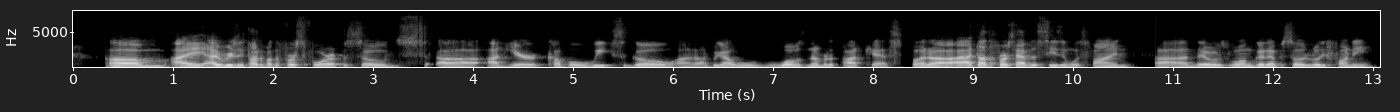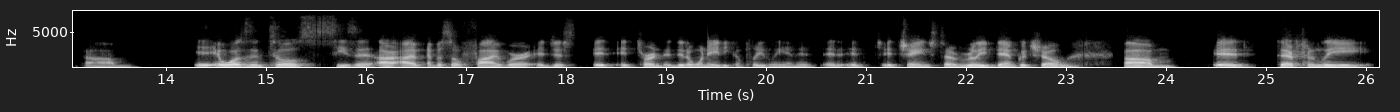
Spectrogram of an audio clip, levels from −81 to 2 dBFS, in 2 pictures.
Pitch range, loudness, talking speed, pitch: 110-125 Hz, -21 LUFS, 190 wpm, 115 Hz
